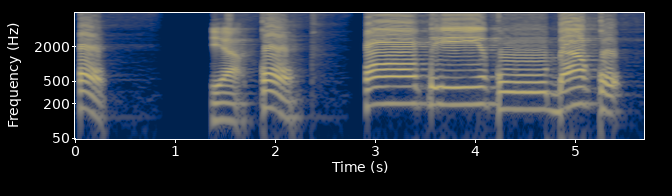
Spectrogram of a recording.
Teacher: Makhraj 'qof' sama dengan ' kaf' tetapi sedikit digeser ke belakang. Di balik huruf 'kaf'.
